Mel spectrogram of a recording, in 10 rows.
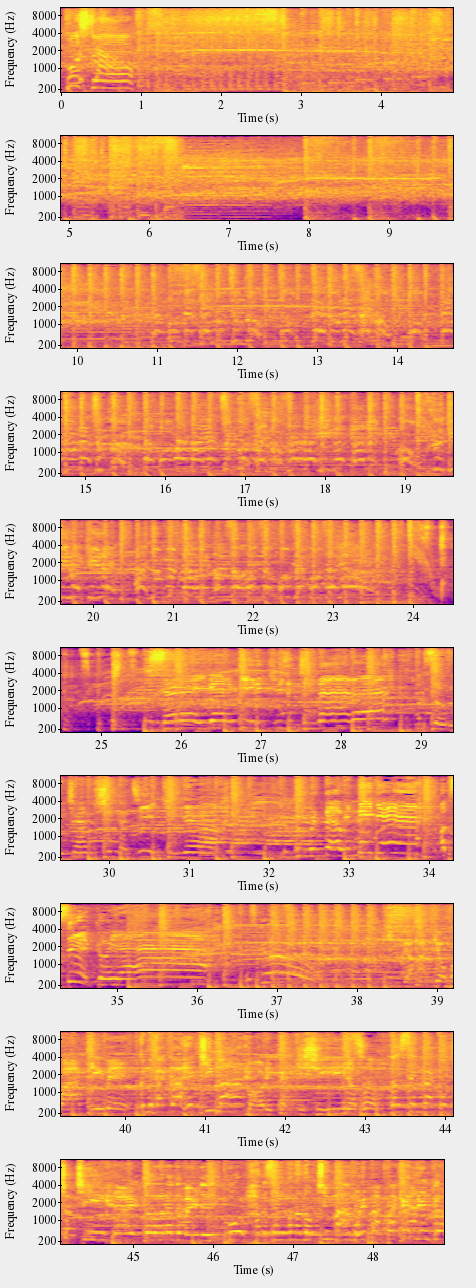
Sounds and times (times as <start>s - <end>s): Music: 0.0s - 48.8s.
